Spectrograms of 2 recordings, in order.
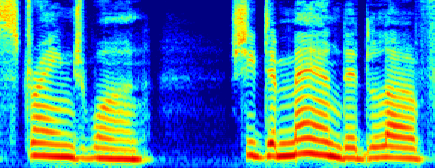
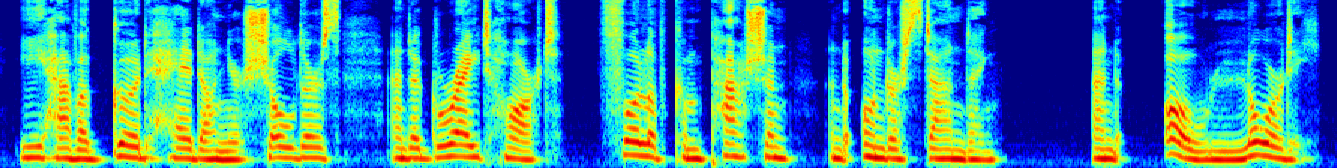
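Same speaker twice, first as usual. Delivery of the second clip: Irish brogue. Acted. Rigo smoothing over his tease to Elena, roguish Irish brogue. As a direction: flatter her fast, then savour the cheek.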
